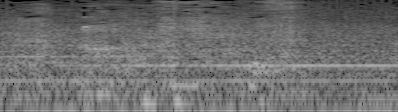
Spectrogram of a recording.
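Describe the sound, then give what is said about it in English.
An ice machine running: a steady, loud mechanical drone with a constant tonal hum and whine that never changes, heard alone without talk. “Not y'all, the ice machine. It's just driving me crazy.”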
